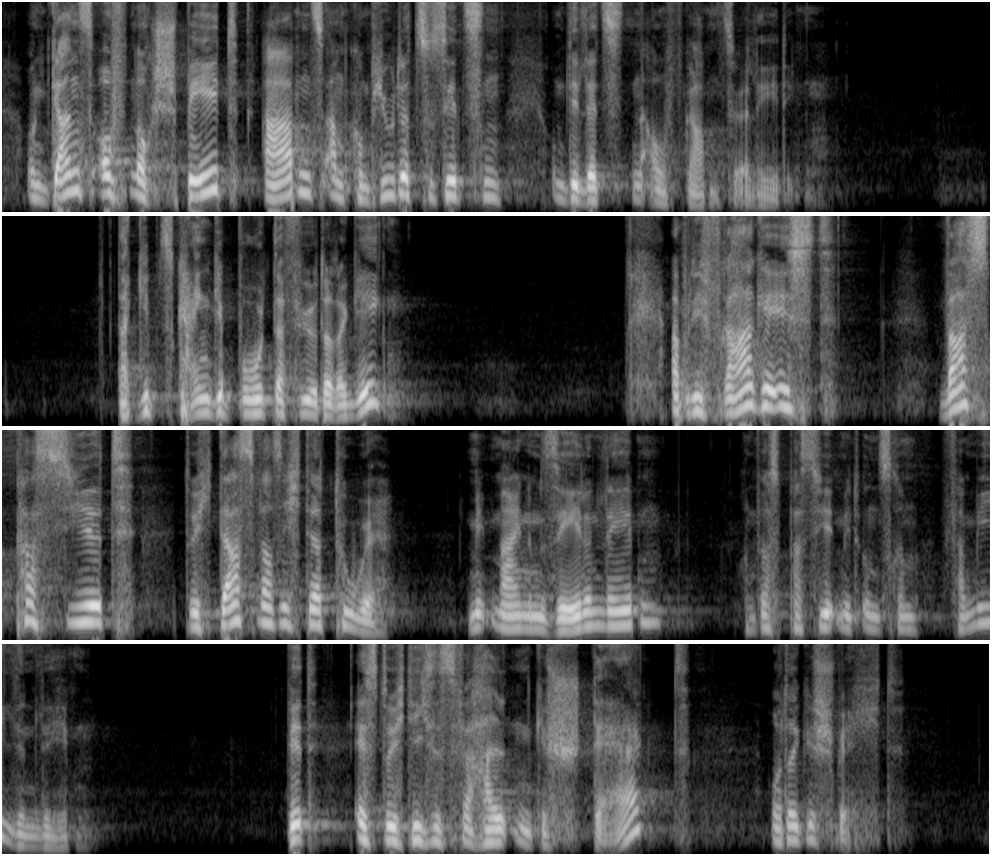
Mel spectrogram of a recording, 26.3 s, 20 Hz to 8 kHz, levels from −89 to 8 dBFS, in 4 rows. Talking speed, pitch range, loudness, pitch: 120 wpm, 140-185 Hz, -19 LUFS, 155 Hz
